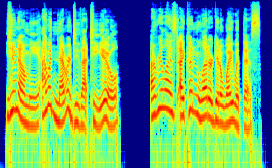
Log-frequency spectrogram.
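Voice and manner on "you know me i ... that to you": ordinary talk, nothing marked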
